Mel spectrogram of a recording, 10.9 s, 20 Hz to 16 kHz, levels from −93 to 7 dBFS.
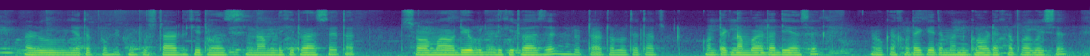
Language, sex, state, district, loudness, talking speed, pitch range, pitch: Assamese, male, Assam, Kamrup Metropolitan, -16 LUFS, 175 wpm, 135-140 Hz, 140 Hz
